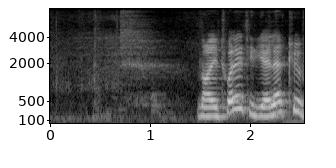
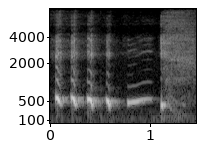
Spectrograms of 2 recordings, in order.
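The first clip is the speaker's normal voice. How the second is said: high giggling laugh; child's giggle. Acted. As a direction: giggle like a cheeky boy. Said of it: "ça fait bien rigoler Nicolas". (Nicolas rigole, rire aigu d'enfant)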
